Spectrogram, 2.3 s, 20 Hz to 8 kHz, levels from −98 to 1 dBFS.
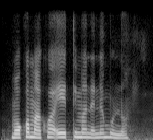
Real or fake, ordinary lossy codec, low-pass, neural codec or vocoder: fake; none; 7.2 kHz; codec, 24 kHz, 1.2 kbps, DualCodec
